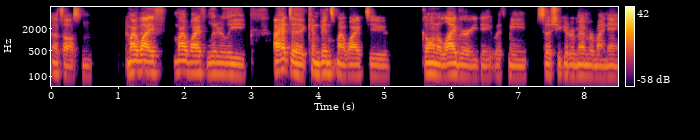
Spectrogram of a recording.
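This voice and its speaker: A man speaks in a normal speaking voice at a moderate pace, his fairly low pitch held in fairly even intonation while his loudness swings widely. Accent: American. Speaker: podcast co-host. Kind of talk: casual chat.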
